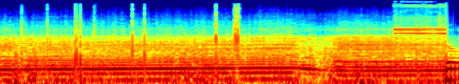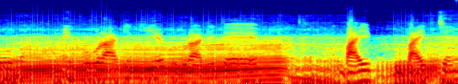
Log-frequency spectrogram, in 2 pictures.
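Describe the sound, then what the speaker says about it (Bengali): A motorcycle fitted with an aftermarket exhaust drones loudly and steadily up close during a Haldia-to-Kolkata ride, its throaty note rising in pitch with revs a couple of times amid rushing wind. "বাইকের সাউন্ড কেমন আসছে ভাই"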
